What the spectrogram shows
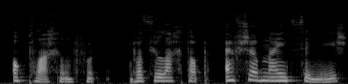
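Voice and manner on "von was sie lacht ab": usual speaking voice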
